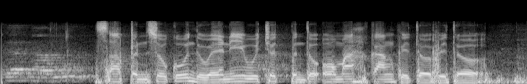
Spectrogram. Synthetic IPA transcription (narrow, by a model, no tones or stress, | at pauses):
sab̥ə̤nsukund̪uwɛniwud̥ʒ̥ʊ̤t̪̚b̥ə̤nt̪ʊʔomahkaŋb̥e̤d̪̥ɔ̤b̥e̤d̪̥ɔ̤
